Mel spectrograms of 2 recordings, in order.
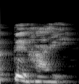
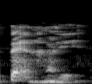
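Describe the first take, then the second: First: "terrae" stressed on the final part, ter-RAE; wrong stress. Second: "terrae" stressed on the first syllable, TER-rae; classical stress. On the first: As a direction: say "terrae" with the weight on the ending. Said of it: "nunca terrae". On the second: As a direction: lower "terrae", long first syllable and short ending. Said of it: "mas é terrae". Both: Shown as a demonstration.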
